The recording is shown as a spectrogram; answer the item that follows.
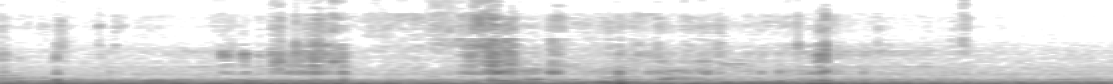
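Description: Faint, short scratchy crackles, a few in a row, as a Syrian hamster nibbles and picks at a seed-covered treat ball in paper bedding.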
